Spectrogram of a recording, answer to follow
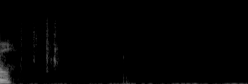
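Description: Computer keyboard keys tapped to type in a number: a quick run of light clicks just after the start, then a single click a little over a second in.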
